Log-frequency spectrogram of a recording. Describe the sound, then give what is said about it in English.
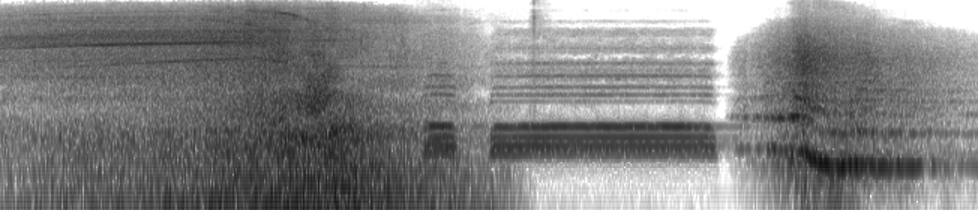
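A loud airplane engine roars with a high whine for about four seconds, then gives way to a steady, horn-like blast and a final rushing whoosh. No one speaks. “Planes, trains, and automobiles.”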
